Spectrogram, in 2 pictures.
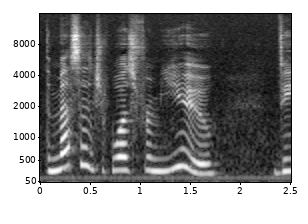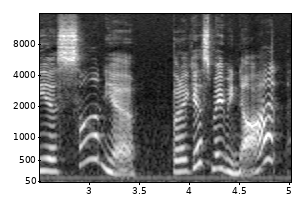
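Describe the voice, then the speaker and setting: A woman's voice: high voice, very animated, slow, a bit bright, pitched above the performer's own voice, heavily acted. A woman voicing a nervous, frustrated man, a bumbling kidnapper in an audio story, hesitant and slangy. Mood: explaining.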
